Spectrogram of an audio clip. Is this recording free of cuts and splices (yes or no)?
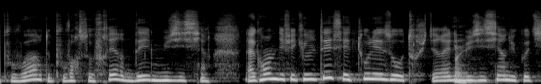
no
